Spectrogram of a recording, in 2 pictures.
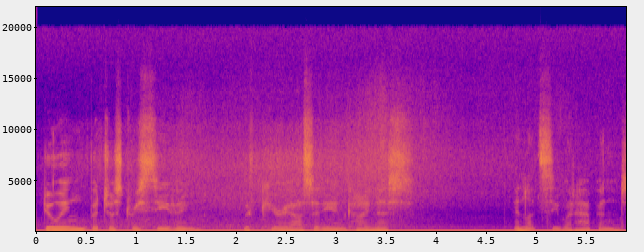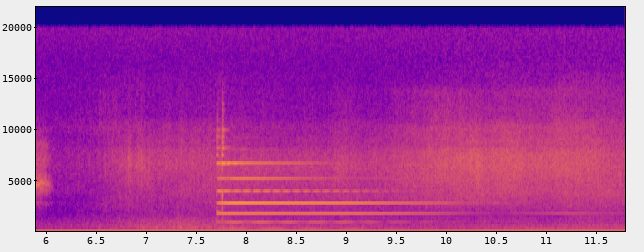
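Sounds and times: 
faint hiss: 0.0s - 11.7s
speech: 0.1s - 3.8s, 4.8s - 6.1s
meditation bell ringing: 7.7s - 10.1s.

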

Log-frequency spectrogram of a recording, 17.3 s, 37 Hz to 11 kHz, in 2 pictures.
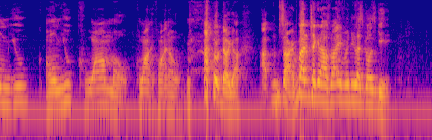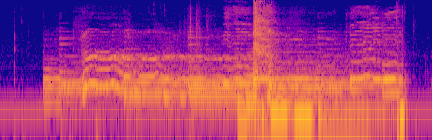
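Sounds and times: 
speech: 0.2s - 7.8s, 9.5s - 9.9s
steady sustained music: 9.5s - 17.0s
person coughing: 13.7s - 14.3s.

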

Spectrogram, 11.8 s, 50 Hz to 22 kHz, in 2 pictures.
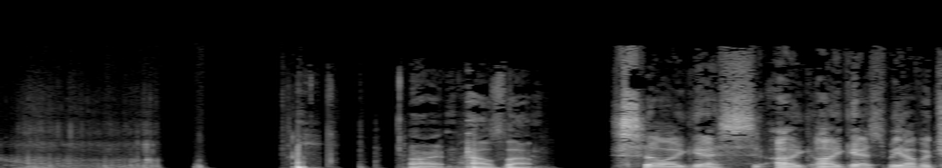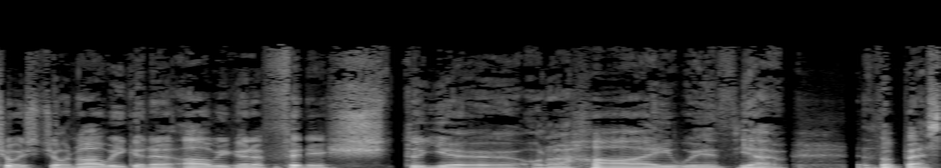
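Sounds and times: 
person slurping a cappuccino: 0.0s - 1.1s
speech: 2.6s - 11.7s.

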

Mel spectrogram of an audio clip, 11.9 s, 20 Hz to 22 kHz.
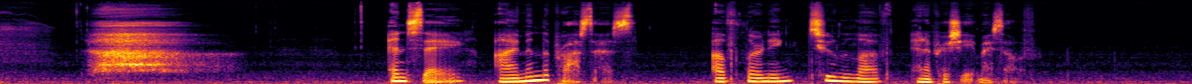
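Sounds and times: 
deep breath during a guided self-affirmation exercise: 0.0s - 3.4s
speech: 3.9s - 6.4s, 7.1s - 10.4s.

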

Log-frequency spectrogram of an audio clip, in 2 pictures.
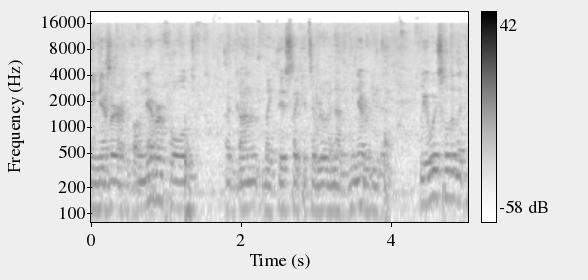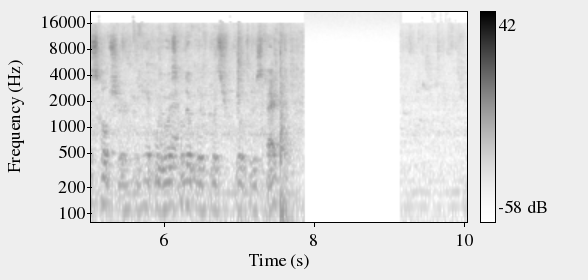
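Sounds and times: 
melted crayon wax pouring from a pot: 0.0s - 7.9s
speech: 0.1s - 7.9s.

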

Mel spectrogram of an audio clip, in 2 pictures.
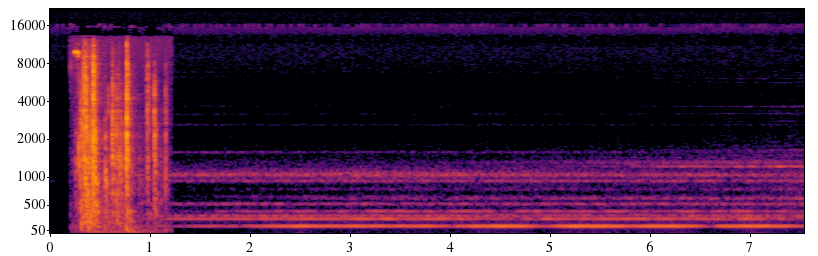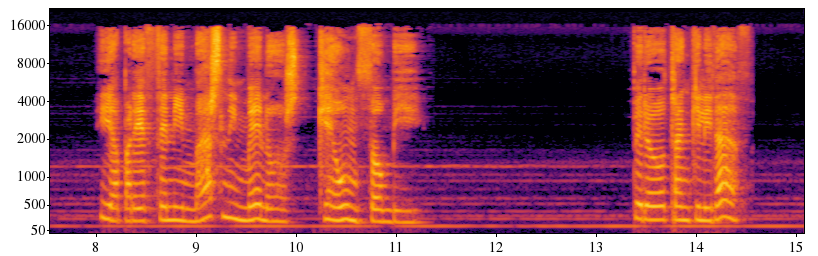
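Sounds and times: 
hallway door sliding open with a rattling clatter: 0.2s - 1.2s
speech: 8.0s - 11.3s, 13.4s - 14.5s.

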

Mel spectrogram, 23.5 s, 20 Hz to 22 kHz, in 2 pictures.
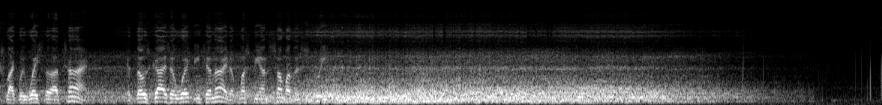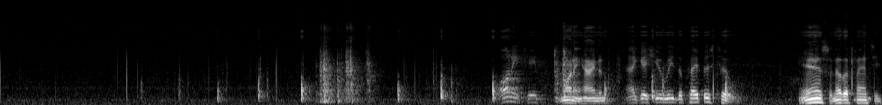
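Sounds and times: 
airplane roaring overhead: 0.0s - 10.9s
speech: 0.1s - 4.9s, 20.3s - 21.8s, 22.4s - 23.5s.

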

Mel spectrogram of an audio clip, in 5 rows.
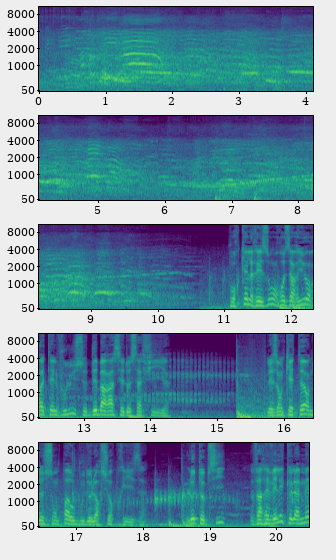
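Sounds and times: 
large angry crowd shouting outside a house: 0.0s - 10.7s
speech: 11.1s - 14.4s, 15.8s - 20.4s.

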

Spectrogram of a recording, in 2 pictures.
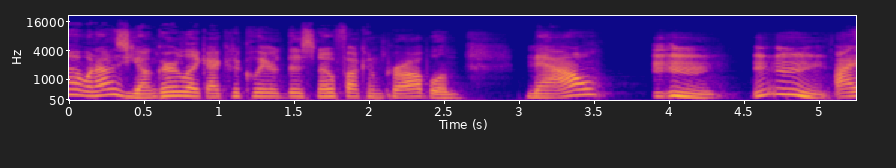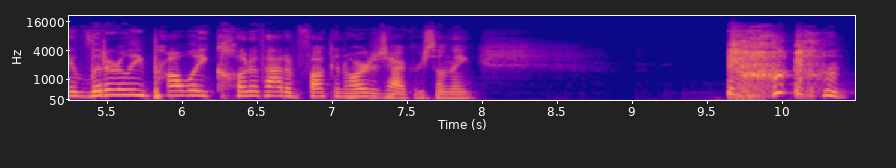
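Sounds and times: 
speech: 0.0s - 8.3s, 9.6s - 10.4s
person coughing harshly: 9.7s - 10.4s.

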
